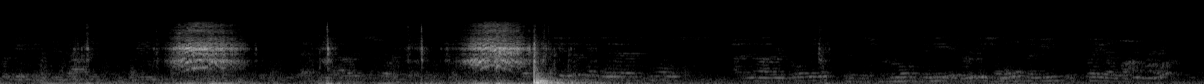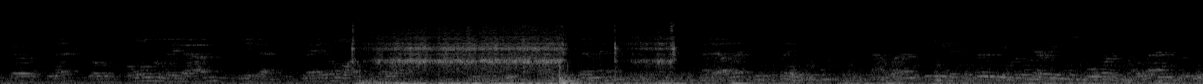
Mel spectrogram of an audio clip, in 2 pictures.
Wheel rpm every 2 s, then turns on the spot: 10, 10, 20, 0, 0, 0, 0, 0, 20, 0, 0, 0.
16-18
